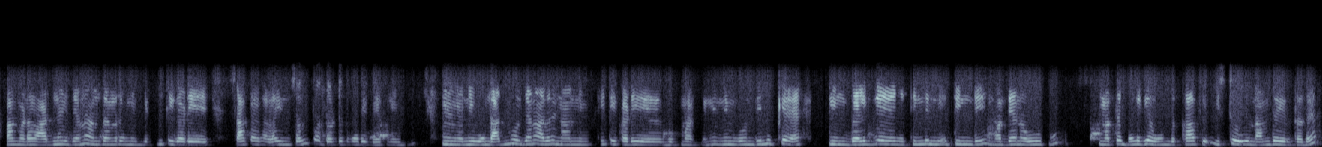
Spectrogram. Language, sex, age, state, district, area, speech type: Kannada, male, 60+, Karnataka, Kolar, rural, conversation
